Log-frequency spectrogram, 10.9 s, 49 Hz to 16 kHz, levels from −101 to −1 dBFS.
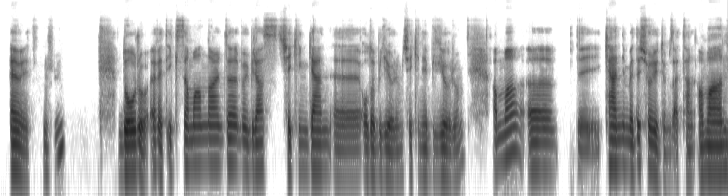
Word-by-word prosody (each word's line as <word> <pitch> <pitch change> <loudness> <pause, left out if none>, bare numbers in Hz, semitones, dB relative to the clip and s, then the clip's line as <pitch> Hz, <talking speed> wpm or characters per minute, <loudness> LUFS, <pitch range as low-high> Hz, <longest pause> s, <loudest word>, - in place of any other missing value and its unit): Evet. 110 -7 +3
Hı - - -5 0.2
hı. 195 - -4 0.9
Doğru. 115 +1 +7
Evet, - - 0
ilk - - -5
zamanlarda 130 0 +1
böyle 120 -2 -1
biraz 120 0 -1
çekingen, 115 0 0
eee, 100 0 -3
olabiliyorum, 100 -2 -1
çekinebiliyorum 100 +3 -4 0.4
ama, 160 +9 +1
eee, 120 - -1
eee, 65 0 -7
kendime 130 -3 +2
de - - +2
şöyle 115 -7 +1
diyorum - - -9
zaten, 95 - -4
aman 110 +1 +4
115 Hz, 120 wpm, -25 LUFS, 100-130 Hz, 0.9 s, Doğru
